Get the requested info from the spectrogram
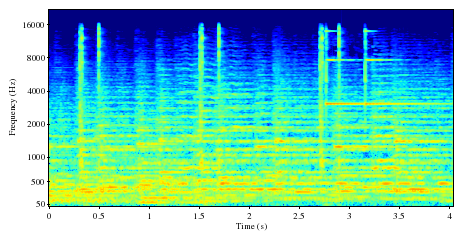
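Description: Background music overlaid with the sound effects of a subscribe-button animation: several short clicks, then a high bell-like ding near three seconds in.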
